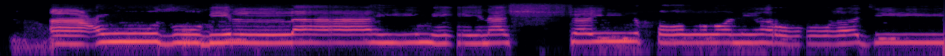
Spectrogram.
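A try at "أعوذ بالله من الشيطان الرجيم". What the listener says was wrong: Huruf shin setelahnya itu ada huruf apa? A'udzu billahi minasya. Lin ya. Jadi jangan a'udzu billahi minasyaiton. Lin pelan. A'udzu billahi minasyaitonir rajim.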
